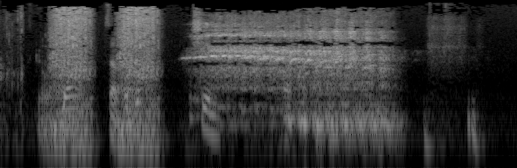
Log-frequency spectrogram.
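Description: Horse sound effect: two loud, breathy bursts, then a long, loud whinny with a bright, steady tone, followed by a few faint hoof clops.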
